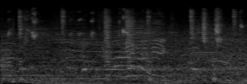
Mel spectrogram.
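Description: Basketball dribbled on a hardwood court, a run of sharp repeated bounces, with arena background noise.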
